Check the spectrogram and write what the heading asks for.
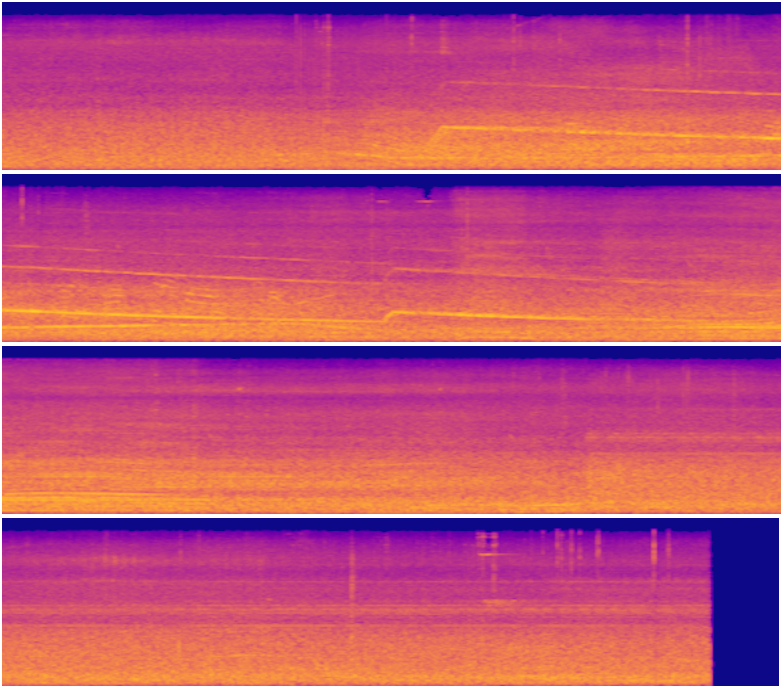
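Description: Japanese police motorcycle siren wailing, two long wails that each jump up sharply and slide slowly down, from a few seconds in until about the middle, over steady city road traffic.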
